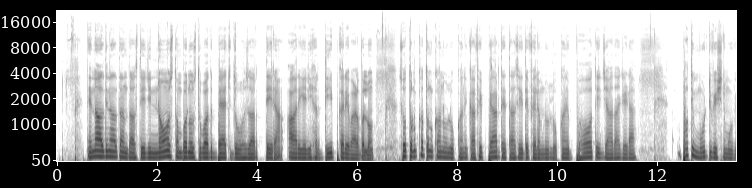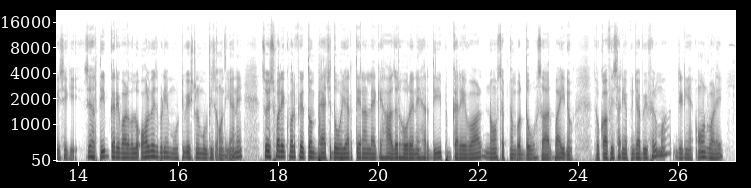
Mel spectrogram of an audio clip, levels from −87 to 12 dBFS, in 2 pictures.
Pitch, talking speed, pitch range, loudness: 120 Hz, 190 wpm, 110-130 Hz, -21 LUFS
